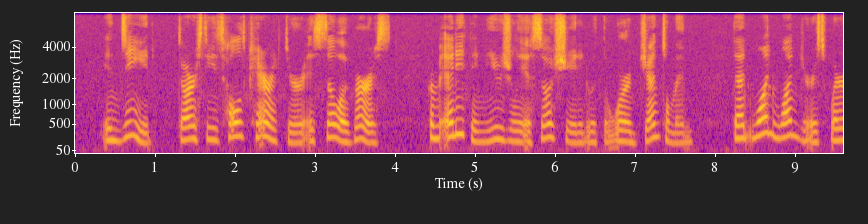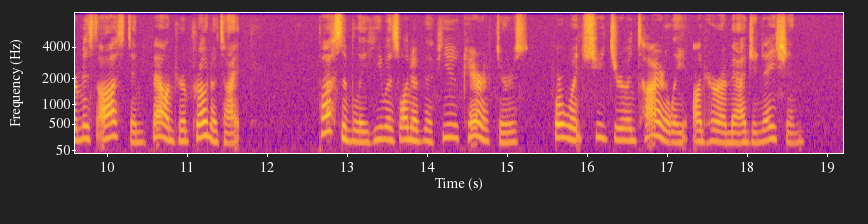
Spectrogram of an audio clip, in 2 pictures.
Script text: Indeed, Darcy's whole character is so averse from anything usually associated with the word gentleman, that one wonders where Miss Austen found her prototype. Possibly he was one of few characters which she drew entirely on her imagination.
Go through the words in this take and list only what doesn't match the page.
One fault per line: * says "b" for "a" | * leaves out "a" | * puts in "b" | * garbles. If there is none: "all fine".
* puts in "the"
* puts in "for"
